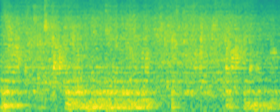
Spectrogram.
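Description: toilet flushing

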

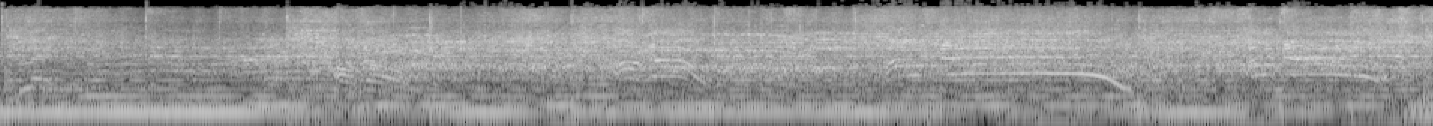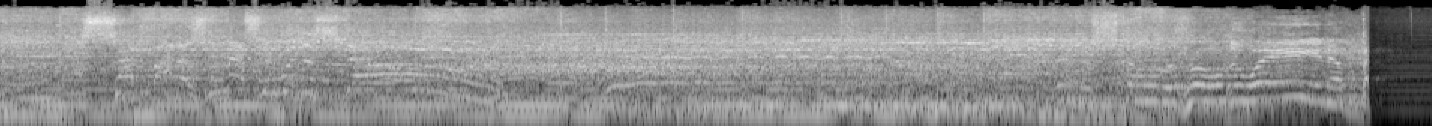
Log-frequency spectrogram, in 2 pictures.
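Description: audience cheering

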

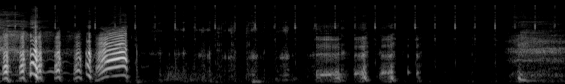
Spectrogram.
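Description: ticking clock timer

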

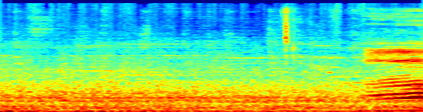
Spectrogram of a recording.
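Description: car interior noise

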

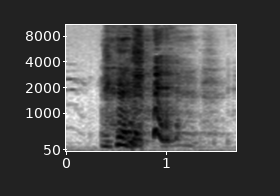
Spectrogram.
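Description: cat meowing

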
